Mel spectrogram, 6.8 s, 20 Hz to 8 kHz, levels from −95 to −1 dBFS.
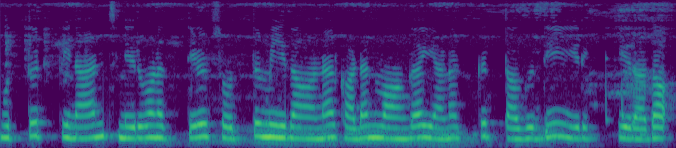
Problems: low volume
